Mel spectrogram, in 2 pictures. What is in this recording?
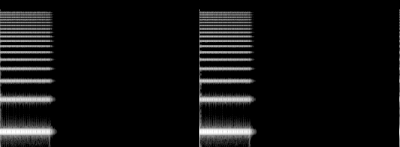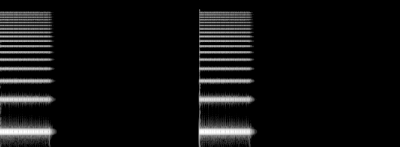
phone ring
office sound FX
office, sound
